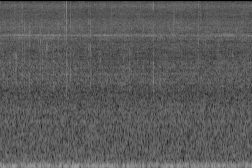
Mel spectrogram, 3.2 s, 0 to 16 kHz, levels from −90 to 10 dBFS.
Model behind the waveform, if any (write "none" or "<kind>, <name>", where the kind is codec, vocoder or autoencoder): none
